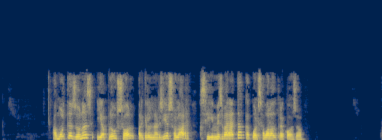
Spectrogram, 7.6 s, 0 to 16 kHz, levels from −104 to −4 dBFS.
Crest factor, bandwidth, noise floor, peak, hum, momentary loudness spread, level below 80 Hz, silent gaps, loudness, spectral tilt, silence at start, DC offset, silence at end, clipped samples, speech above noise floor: 14 dB; 8 kHz; -84 dBFS; -4 dBFS; none; 8 LU; -64 dBFS; none; -17 LUFS; -5 dB/octave; 1.05 s; under 0.1%; 1.6 s; under 0.1%; 67 dB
